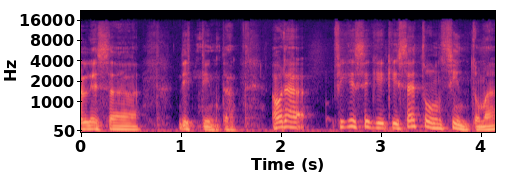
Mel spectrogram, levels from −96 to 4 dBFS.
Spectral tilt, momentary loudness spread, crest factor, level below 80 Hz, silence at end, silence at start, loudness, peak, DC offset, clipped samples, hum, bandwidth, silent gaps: -5 dB/octave; 9 LU; 12 dB; -38 dBFS; 0 s; 0 s; -20 LUFS; -6 dBFS; under 0.1%; under 0.1%; none; 16 kHz; none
